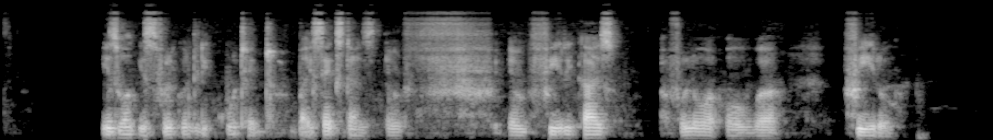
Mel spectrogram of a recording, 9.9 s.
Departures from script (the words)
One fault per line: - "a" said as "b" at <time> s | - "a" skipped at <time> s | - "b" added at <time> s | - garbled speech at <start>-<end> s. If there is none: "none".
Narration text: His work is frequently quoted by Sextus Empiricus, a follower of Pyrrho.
none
